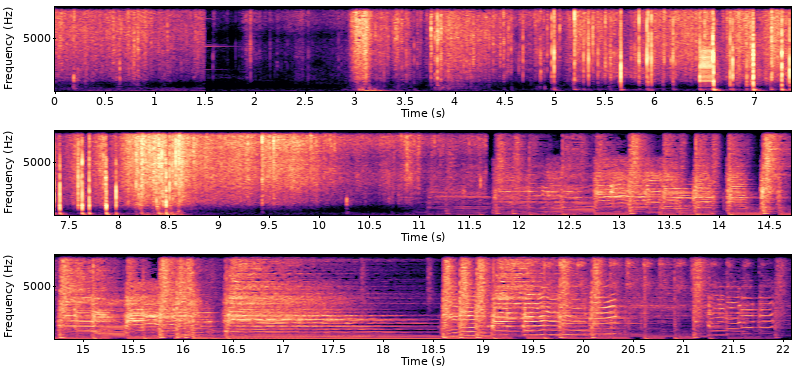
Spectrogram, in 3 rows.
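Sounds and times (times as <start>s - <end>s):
wood cracking and snapping: 3.0s - 11.7s.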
